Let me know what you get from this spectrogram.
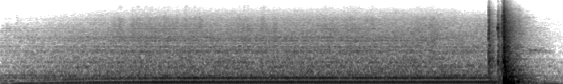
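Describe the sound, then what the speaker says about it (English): Microwave oven running with its door-switch fan wobbling, giving a low steady buzz and hum for several seconds before a sharp clunk near the end. "So if you heard a buzz sound, that was just sort of the fan wobbling."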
